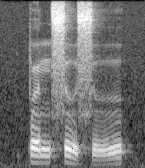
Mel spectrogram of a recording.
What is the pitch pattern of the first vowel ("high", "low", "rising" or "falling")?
high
